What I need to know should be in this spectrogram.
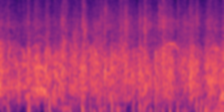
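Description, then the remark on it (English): A crowd applauds steadily, many hands clapping in a dense, continuous patter that stays loud and even throughout, with no voices standing out. “Give them both a round of applause.”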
